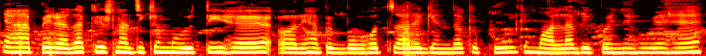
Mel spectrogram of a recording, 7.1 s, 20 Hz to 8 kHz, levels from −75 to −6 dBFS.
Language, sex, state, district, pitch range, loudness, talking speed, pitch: Hindi, female, Jharkhand, Palamu, 230-245 Hz, -14 LUFS, 185 wpm, 235 Hz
